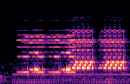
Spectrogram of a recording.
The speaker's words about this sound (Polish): Ciężko porozmawiać, jest dużo telefonów, dużo spraw, czasami pomyłek.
